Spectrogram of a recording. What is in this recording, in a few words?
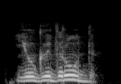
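"югыдруд", Komi, male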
